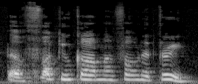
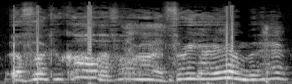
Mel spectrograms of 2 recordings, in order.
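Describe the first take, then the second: First: It is said in his own normal voice. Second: It is said in an imitation of Doc's voice.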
